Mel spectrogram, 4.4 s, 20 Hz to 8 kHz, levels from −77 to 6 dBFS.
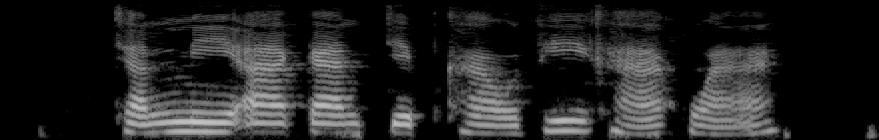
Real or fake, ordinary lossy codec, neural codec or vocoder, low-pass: real; none; none; 7.2 kHz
